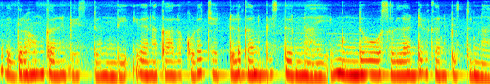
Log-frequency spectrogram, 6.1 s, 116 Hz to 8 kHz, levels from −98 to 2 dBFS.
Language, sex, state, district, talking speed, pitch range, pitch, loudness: Telugu, female, Andhra Pradesh, Chittoor, 100 wpm, 180-190 Hz, 185 Hz, -17 LUFS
